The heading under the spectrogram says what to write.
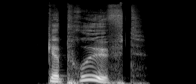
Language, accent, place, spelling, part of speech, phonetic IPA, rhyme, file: German, Germany, Berlin, geprüft, adjective / verb, [ɡəˈpʁyːft], -yːft, De-geprüft.ogg
- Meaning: past participle of prüfen; verified, checked, proved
